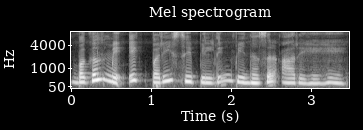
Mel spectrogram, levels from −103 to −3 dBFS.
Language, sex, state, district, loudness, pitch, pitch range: Hindi, female, Arunachal Pradesh, Papum Pare, -17 LUFS, 225 Hz, 200-270 Hz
